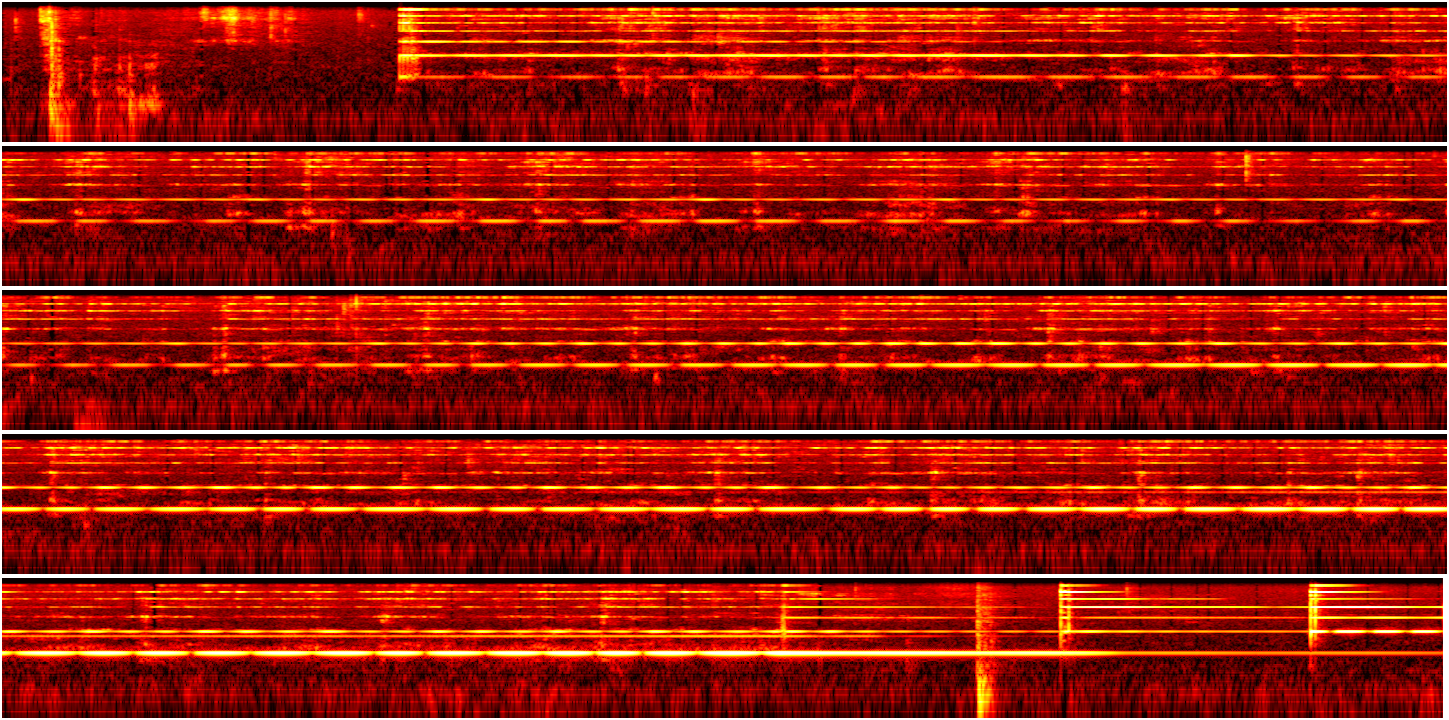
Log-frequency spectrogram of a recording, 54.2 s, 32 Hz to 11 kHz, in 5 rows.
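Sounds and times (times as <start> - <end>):
singing bowl: 3.0 - 54.1.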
